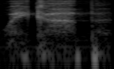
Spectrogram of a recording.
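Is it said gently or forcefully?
gently. It is said softly and gently.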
